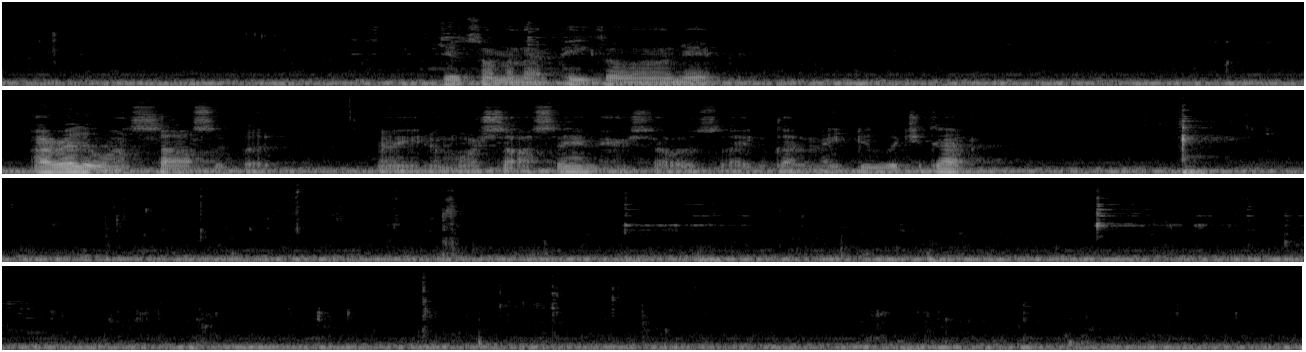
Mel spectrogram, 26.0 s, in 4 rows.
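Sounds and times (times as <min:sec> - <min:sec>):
low hum: 0:00.0 - 0:26.0
person chewing food: 0:12.2 - 0:26.0.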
